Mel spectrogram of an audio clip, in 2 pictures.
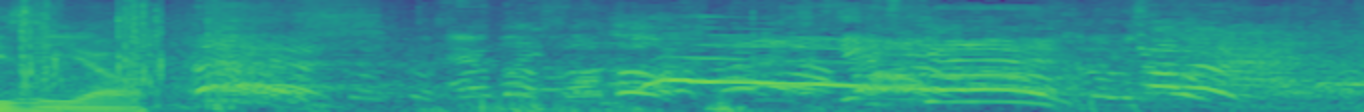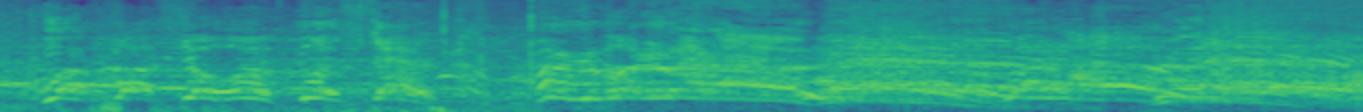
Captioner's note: cheering; screaming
